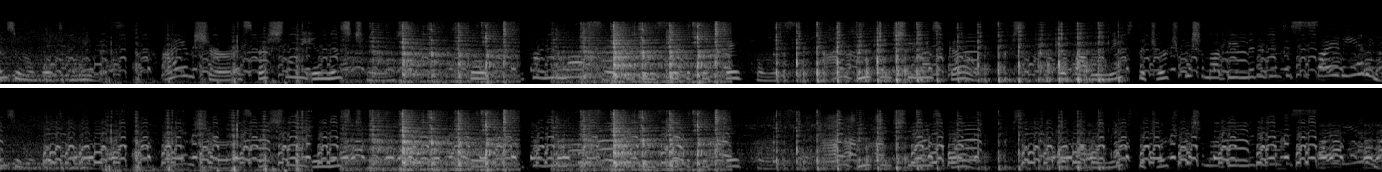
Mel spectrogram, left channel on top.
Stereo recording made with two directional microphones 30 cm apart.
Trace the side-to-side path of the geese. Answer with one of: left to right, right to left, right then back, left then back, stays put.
stays put.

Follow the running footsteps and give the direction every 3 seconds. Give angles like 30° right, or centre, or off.
60° right, 30° right, 20° left, 50° left, off.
